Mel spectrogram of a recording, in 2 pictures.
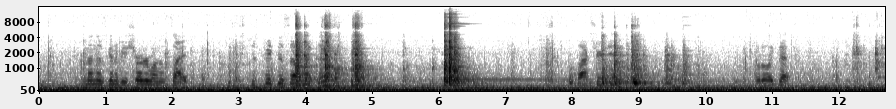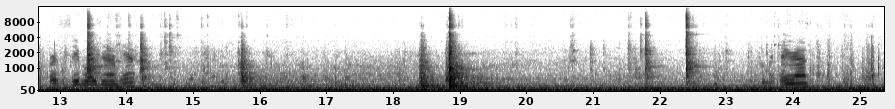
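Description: A man speaks calmly, explaining nearby.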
